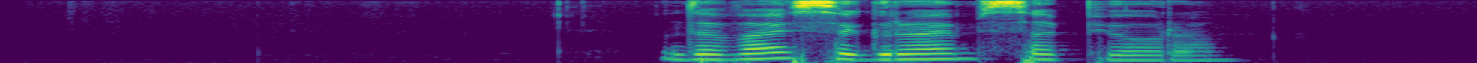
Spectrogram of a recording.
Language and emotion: Russian, neutral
